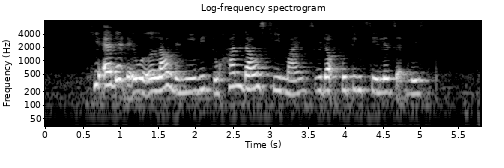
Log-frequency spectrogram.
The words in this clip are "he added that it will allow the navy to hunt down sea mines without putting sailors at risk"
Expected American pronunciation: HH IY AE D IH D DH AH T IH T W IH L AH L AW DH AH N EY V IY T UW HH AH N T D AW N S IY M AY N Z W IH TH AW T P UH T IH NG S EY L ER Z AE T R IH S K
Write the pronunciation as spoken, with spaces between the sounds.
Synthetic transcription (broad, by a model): HH IY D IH D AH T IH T W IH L AH L AW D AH N EY V IY T UW HH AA N D AW N S IY M AY N S W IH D AW T P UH T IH NG S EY L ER S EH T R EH S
